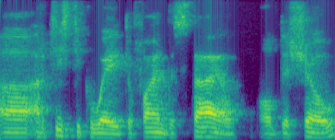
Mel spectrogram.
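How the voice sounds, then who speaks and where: A man with a non-native accent and fairly low pitch. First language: not English. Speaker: creative director of a design studio. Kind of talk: interview. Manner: halting.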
